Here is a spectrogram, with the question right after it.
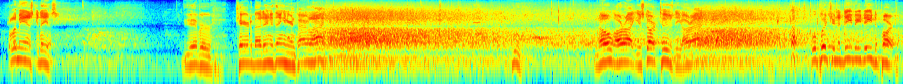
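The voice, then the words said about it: Impression of apathetic Walmart hiring manager. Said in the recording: “my impression of the hiring practices at Walmart”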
